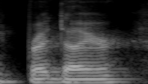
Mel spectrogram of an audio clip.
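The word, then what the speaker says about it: Brett Dier: I was particularly, obviously, Brett Dyer. Am I saying that correctly? Brett Dyer.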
